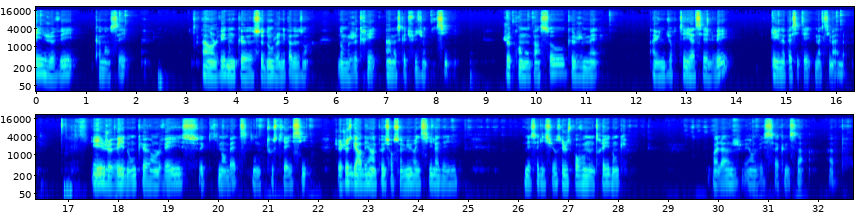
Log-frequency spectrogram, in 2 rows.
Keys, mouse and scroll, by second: 9.8 right click, 11.4-32.7 drag.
